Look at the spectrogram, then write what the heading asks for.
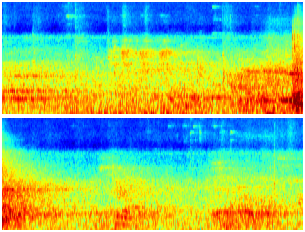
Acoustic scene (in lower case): subway station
